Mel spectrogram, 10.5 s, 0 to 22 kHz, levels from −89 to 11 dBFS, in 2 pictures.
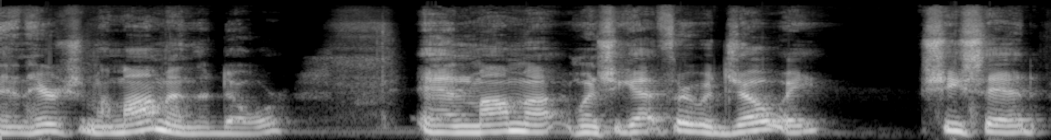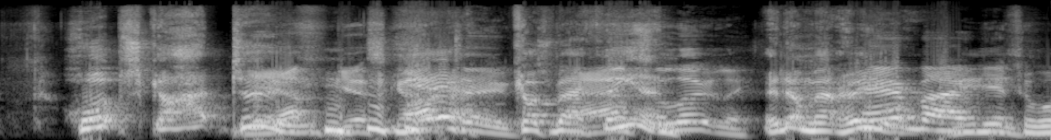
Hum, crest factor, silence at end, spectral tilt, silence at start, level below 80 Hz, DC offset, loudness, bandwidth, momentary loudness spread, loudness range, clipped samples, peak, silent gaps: none; 10 dB; 0 s; -4.5 dB/octave; 0 s; -50 dBFS; under 0.1%; -10 LUFS; 19.5 kHz; 10 LU; 5 LU; 1%; 0 dBFS; none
